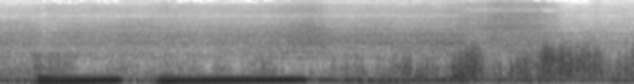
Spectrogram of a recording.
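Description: A Vauxhall Corsa's engine revved in two short bursts, each rising in pitch, as the car fights for grip on loose grass. After about two seconds the revs drop to a steadier, quieter run, and a rushing hiss builds near the end.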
